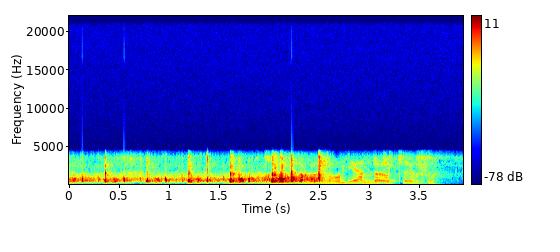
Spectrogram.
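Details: Fetal heartbeat of a baby boy at 27 weeks of pregnancy, heard with a midwife: rapid, regular whooshing at about 140 beats a minute, with a woman's voice joining partway.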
